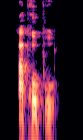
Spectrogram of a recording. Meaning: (adverb) 1. opportunely, at the right time, just in time 2. by the way 3. in connection, concerning, with regard, in reference; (adjective) opportune, advisable, fitting, appropriate, apropos
- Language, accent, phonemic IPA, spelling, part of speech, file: French, France, /a pʁɔ.po/, à propos, adverb / adjective, LL-Q150 (fra)-à propos.wav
